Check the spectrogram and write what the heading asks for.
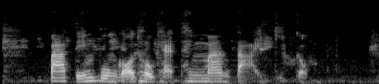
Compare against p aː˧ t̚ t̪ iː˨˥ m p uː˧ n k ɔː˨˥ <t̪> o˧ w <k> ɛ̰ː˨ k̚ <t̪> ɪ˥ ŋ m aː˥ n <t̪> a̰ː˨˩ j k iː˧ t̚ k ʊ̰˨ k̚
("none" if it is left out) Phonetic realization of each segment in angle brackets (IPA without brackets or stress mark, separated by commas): t̪ʰ, kʰ, t̪ʰ, t̪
